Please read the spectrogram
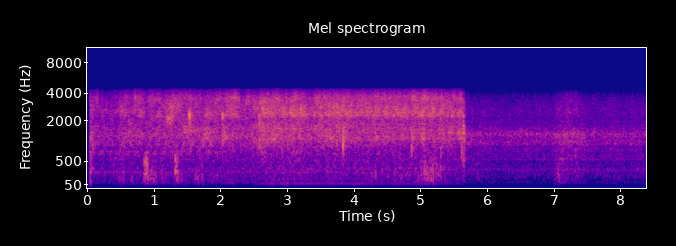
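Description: A car engine running as the car drifts on snow, with a couple of sharp thumps about a second in; the sound drops off suddenly about two-thirds of the way through.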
